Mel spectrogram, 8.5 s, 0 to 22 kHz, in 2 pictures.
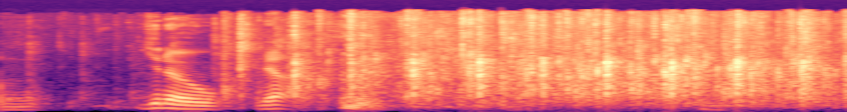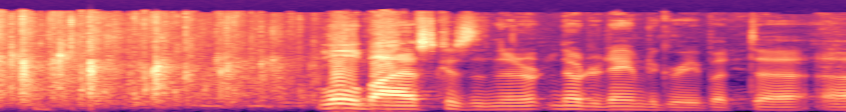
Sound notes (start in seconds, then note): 0.9 applause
